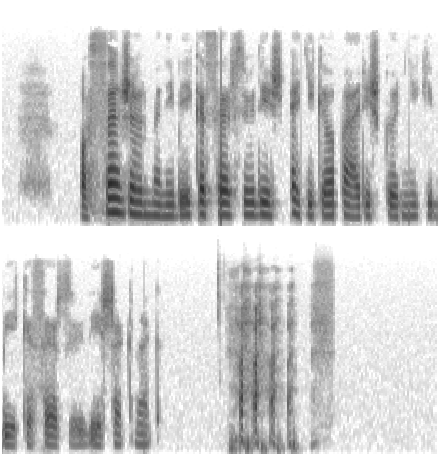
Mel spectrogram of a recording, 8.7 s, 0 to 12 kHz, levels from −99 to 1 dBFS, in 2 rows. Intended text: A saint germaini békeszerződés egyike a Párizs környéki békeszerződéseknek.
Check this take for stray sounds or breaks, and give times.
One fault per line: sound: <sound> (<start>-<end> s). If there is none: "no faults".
sound: laugh (6.5-7.7 s)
